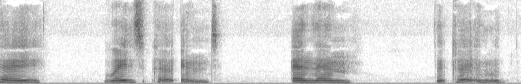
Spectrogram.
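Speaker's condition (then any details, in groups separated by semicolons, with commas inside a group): Spinal muscular atrophy type 2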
